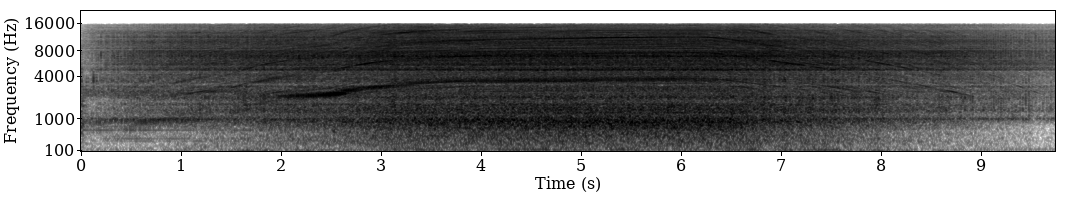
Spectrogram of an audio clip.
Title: FREE SOUND FX Dentist Dentist drill on, run and off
